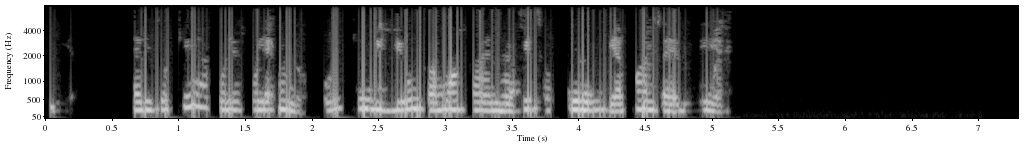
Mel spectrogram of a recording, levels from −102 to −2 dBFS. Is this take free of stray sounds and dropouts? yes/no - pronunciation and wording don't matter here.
yes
